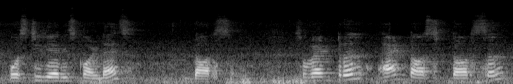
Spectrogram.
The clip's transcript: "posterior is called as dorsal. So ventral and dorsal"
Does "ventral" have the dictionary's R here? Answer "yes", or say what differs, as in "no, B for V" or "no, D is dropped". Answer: yes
